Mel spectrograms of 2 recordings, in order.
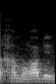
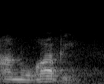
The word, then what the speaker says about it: חמורבי: כי שמו בעצם אמורבי, רק שהאקדים היו מבטאים את העין הזאת קרוב לחטא, אבל זה אמורבי, אמירב בעברית שלנו, משפחתי הגדולה, עמי החזק, וכמעט עברית.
